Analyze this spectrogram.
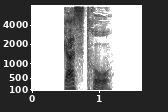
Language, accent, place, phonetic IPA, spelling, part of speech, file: German, Germany, Berlin, [ɡastʁo], gastro-, prefix, De-gastro-.ogg
- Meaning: gastro- (of or relating to the stomach)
